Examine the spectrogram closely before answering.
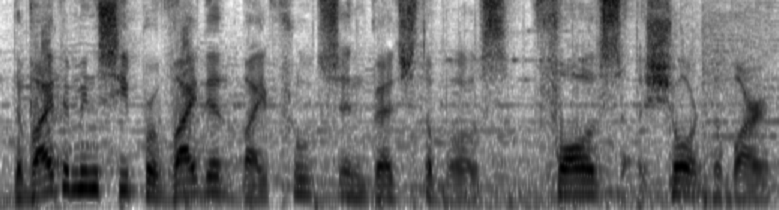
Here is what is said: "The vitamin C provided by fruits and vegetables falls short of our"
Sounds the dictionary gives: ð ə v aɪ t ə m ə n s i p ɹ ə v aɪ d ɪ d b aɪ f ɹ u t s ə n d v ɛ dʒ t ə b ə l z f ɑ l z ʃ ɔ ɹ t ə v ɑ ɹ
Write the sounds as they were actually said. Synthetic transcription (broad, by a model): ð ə v aɪ t ə m ə n s i p ɹ ə v aɪ d ɪ d b aɪ f ɹ u t s ə n d v ɛ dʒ t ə b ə l s f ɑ l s ʃ ɔ ɹ t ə b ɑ ɹ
